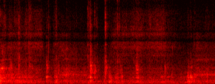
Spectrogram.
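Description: Faint, scattered small clicks and taps from a Mastermind Creations Azalea plastic robot figure being handled and posed in the hands.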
